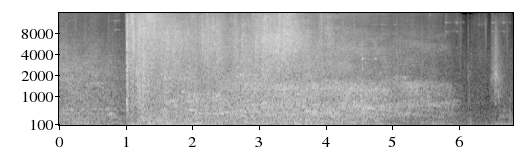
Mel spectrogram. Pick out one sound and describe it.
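Magic blasts crackle and roar in a loud burst of fighting.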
